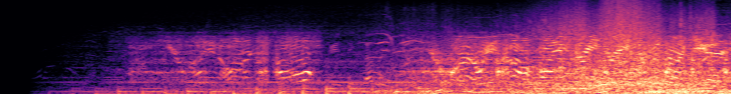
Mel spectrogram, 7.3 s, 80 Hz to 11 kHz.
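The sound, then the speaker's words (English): Off-road racing motorbikes in the Baja 1000 race in Mexico, heard in a played video: engines whine and rev, their roar building steadily louder into a dense blast, with indistinct voices mixed in underneath. “Go some Baja 1000 motorbikes.”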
